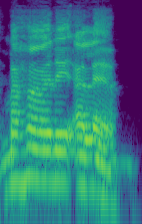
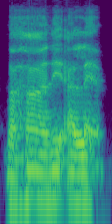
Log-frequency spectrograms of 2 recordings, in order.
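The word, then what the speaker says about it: Medhane Alem: Bete Mahane Alem. It's spelled Medhani. Sometimes you don't hear the D pronounced. Mahane Alem, Savior of the world.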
